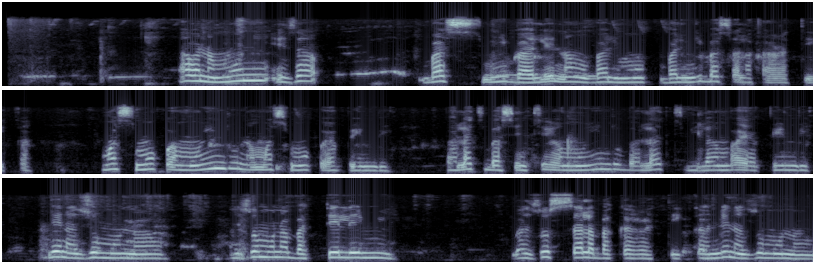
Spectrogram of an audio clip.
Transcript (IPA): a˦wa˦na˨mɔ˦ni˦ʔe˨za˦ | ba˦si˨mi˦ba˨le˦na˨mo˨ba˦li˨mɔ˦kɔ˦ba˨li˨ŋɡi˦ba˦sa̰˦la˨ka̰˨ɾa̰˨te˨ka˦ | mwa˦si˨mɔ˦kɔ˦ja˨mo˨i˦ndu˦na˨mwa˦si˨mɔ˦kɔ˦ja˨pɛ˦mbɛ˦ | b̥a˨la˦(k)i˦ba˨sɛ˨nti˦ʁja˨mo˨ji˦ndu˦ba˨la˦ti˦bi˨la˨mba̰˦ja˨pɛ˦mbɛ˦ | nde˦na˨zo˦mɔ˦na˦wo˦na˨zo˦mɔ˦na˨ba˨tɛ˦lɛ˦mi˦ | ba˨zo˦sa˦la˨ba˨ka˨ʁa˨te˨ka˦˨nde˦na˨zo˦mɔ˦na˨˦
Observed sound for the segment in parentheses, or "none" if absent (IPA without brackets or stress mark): t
